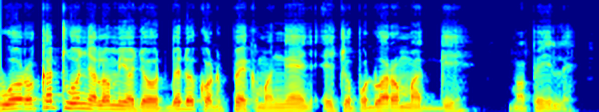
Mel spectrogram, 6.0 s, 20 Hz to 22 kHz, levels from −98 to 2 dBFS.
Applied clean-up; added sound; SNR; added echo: none; none; none; none.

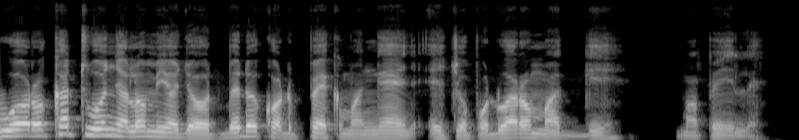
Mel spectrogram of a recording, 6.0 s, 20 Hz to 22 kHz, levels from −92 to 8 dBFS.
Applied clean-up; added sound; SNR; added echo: neural mask model Resemble Enhance denoiser.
